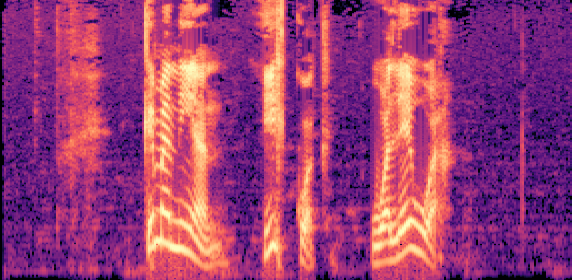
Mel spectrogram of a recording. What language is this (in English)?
Orizaba Nahuatl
